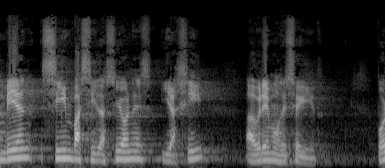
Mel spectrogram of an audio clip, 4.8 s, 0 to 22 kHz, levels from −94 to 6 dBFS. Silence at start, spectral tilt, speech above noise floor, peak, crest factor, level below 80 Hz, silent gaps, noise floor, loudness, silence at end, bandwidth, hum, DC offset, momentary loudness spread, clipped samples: 0 s; -4.5 dB/octave; 36 dB; -10 dBFS; 20 dB; -68 dBFS; none; -66 dBFS; -30 LUFS; 0 s; 16 kHz; none; under 0.1%; 11 LU; under 0.1%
